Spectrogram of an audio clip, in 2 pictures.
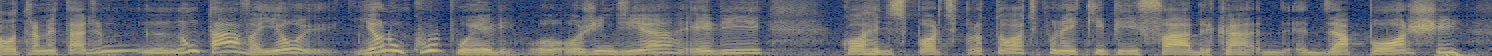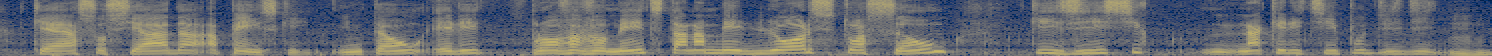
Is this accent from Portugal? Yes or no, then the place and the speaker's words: no; Brazil; now in United States; Eu nasci no Brasil. Eu sou brasileiro.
